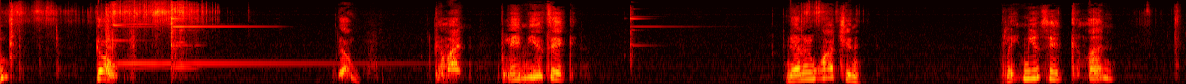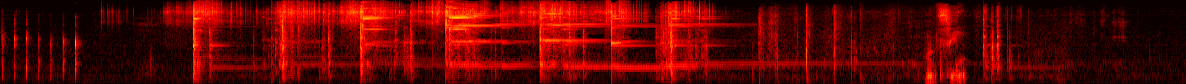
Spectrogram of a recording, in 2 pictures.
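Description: A mallet strikes the metal bars of a toy xylophone, ringing notes.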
